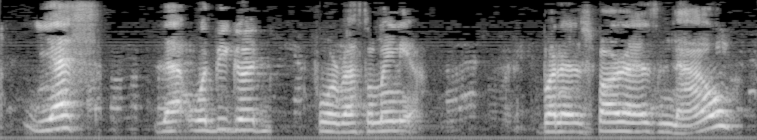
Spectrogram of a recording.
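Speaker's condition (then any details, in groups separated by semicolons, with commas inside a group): Cerebral palsy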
